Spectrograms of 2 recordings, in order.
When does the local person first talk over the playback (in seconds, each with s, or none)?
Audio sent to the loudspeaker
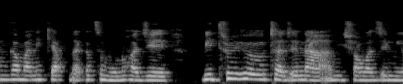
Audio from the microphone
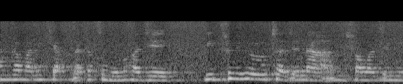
none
